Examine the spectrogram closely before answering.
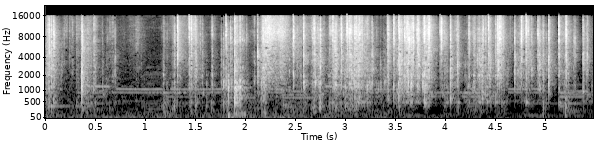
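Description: A foil blind-bag packet crinkling and crackling as it is handled and pulled open. The crinkling is sparse at first and becomes dense and loud about a second and a half in.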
